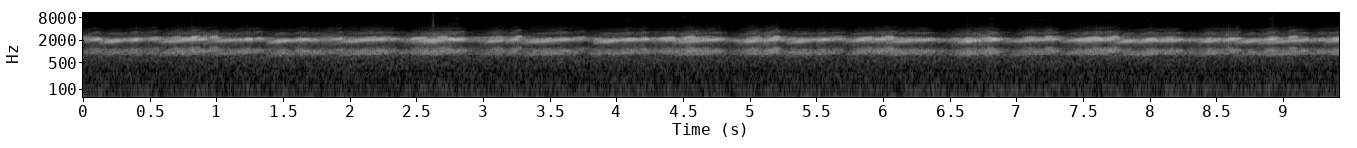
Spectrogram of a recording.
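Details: Spring wetland frog chorus, recorded live behind a house: a continuous, crowded wall of fast croaking trills layered in two even bands, pulsing slightly in loudness, with a couple of faint clicks and no other animals.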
